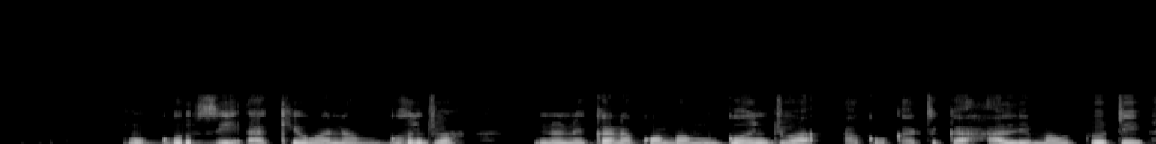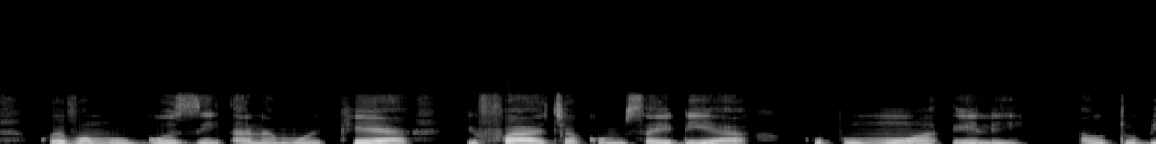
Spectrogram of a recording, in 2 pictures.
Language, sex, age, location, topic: Swahili, female, 25-35, Kisumu, health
